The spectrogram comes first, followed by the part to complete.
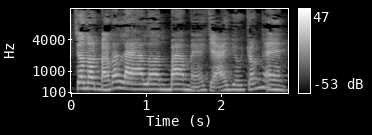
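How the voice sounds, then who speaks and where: A woman's voice: medium pitch, normal speed. A woman with a Southern Vietnamese accent casually telling a ghost story, chatting straight to her listeners with lots of fillers. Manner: chatty, addresses listeners directly, many fillers.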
